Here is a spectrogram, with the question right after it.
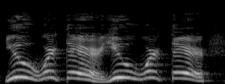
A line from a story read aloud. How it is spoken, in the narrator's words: Scourge yelling out jobs left and right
